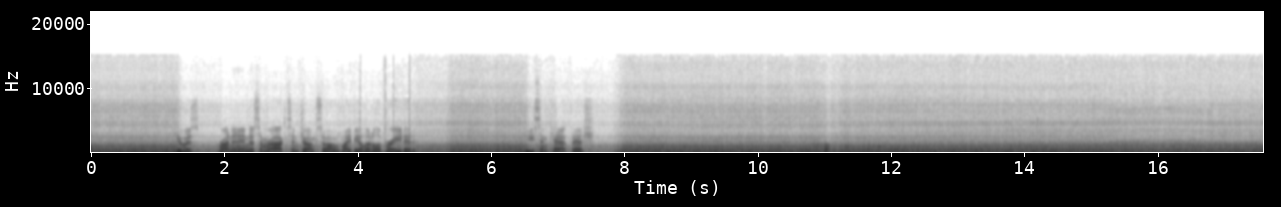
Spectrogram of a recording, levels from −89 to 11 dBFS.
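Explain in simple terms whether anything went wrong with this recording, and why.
Around 4.03 to 4.78 s there's a short burst of processor overload crackle. The computer couldn't keep up with its tiny audio chunks, a millisecond or two each, and missed a handful. Each miss dropped a sliver of silence, and those gaps add up to a gritty crackle.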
